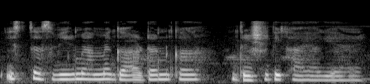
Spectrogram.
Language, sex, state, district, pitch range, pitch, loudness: Hindi, female, Uttar Pradesh, Lalitpur, 205-235 Hz, 225 Hz, -15 LUFS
